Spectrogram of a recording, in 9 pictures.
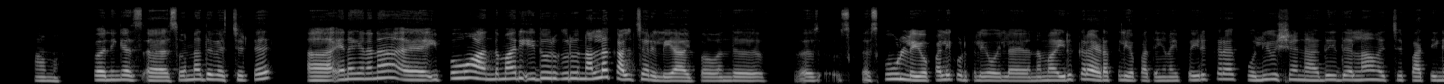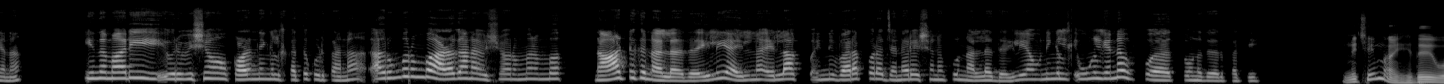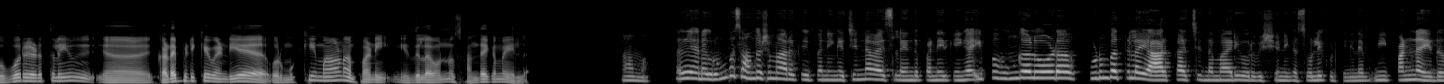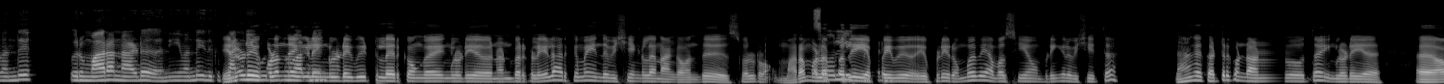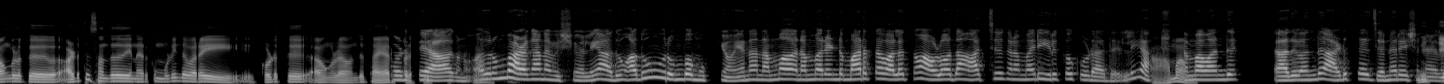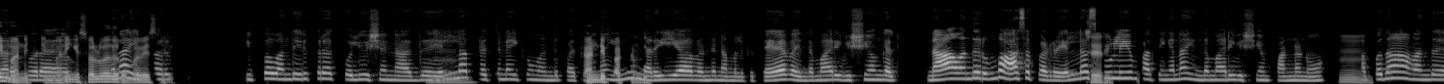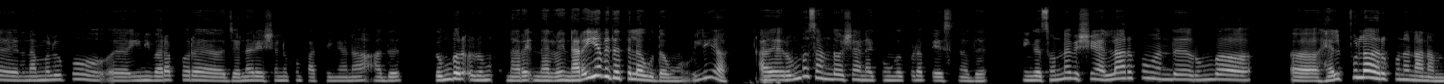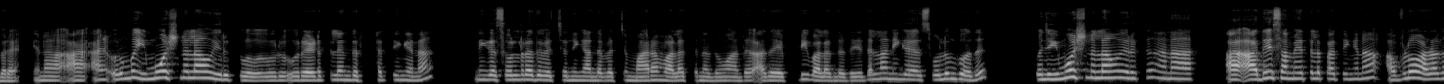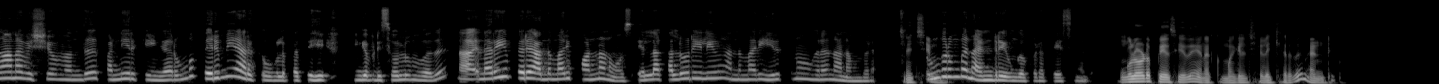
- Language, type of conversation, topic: Tamil, podcast, ஒரு மரம் நீண்ட காலம் வளர்ந்து நிலைத்து நிற்பதில் இருந்து நாம் என்ன பாடம் கற்றுக்கொள்ளலாம்?
- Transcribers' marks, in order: "ஒரு" said as "குரு"; in English: "கல்ச்சர்"; in English: "பொல்யூஷன்"; in English: "ஜெனரேஷன்"; other background noise; in English: "ஜெனரேஷன்"; in English: "பொல்யூஷன்"; in English: "ஜெனரேஷனுக்கும்"; in English: "ஹெல்ப்ஃபுல்லா"; in English: "எமோஷனல்"; in English: "எமோஷனல்"; chuckle; tsk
